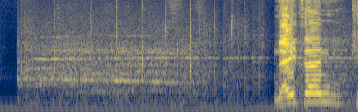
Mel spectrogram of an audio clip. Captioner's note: audience applauding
